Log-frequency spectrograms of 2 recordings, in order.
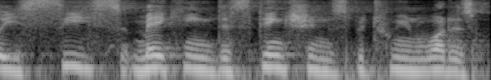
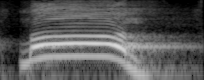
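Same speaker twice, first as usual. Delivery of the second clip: loud, high, drawn-out call; yell down the hall; 11 dB louder than usual. Retold or imitated. Tattling kid shouts down the hall for Mom, loud high yell. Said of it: "began to yell down the hall".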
